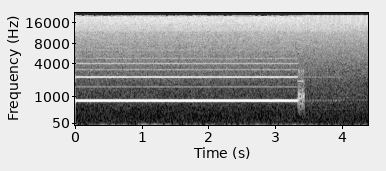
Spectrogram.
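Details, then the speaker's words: 40-year-old ZX Spectrum cassette (Golf) loading: steady high loading tone with faint overtones, then a dropout and sudden cut. Dull, weak signal suggests a poorly kept, degraded tape. "There's a dullness to the sound. You can hear it. Yeah, there is. There's a terrible dullness there. There's terrible dullness. It's a kiss of death for these tapes."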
